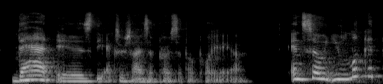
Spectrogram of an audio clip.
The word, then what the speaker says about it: prosopopoeia: And prosopopoeia is how you say it. There's a lot of P's in the word, but it translates to something like speech in character.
